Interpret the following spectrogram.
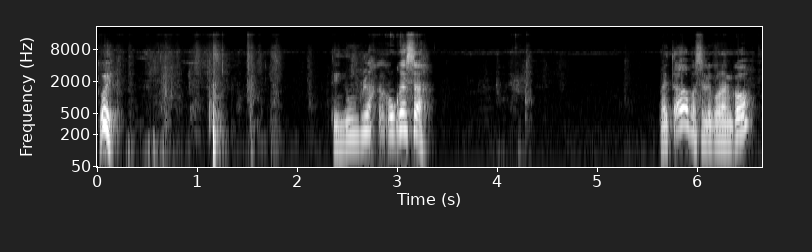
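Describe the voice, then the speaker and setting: A man hosts a ghost-hunting vlog, his voice jumping from hushed murmurs to sudden startled cries as he addresses something unseen. He keeps talking to his viewers and to the spirit. Faint noise hums behind him. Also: high voice, animated, takes it slowly. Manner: startled, jumpy exclamations, talks to an unseen spirit. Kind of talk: paranormal investigation vlog. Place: remote hut, at night.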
